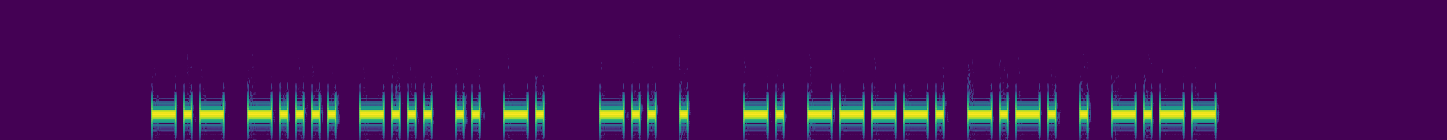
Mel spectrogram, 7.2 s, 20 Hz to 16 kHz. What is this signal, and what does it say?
Morse code, heard as a keyed tone, about 30 wpm, 700 Hz. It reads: K6BIN DE N9CEY
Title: USA Callsign DE Callsign - 5 Characters - 30wpm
